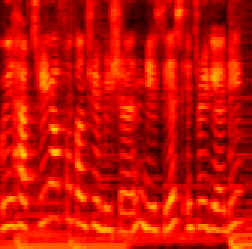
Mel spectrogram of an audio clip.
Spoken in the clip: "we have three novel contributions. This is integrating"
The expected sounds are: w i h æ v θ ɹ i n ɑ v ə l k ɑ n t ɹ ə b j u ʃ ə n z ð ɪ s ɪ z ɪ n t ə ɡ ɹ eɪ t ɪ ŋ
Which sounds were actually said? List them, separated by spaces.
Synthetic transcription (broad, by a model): w i h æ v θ ɹ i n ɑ f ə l k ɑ n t ɹ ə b j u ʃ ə n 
